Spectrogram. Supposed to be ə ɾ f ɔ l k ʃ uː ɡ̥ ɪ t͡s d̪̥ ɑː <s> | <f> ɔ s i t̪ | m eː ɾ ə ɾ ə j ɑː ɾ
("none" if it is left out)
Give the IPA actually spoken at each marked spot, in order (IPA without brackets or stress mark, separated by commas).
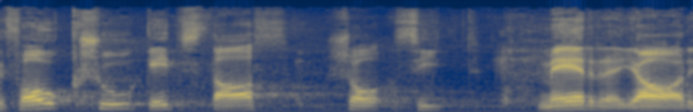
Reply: s, ʃ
